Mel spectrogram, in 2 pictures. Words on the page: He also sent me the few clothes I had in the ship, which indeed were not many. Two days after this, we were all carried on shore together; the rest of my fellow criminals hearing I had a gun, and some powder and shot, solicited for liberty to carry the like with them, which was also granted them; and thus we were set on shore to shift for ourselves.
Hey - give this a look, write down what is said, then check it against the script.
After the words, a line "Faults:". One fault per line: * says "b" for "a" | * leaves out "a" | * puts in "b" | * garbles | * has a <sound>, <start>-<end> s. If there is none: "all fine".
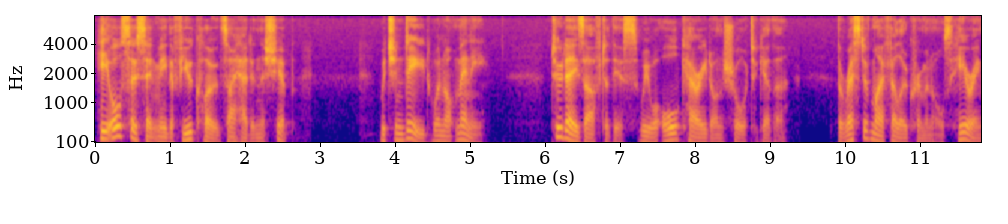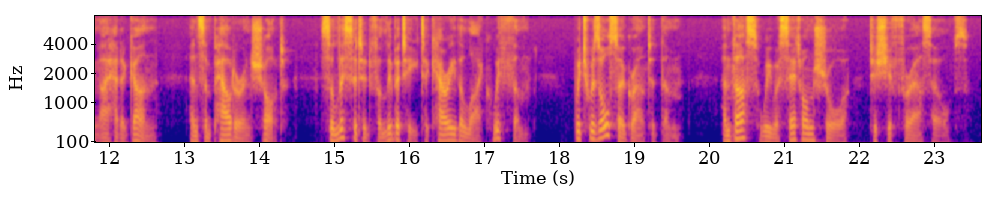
He also sent me the few clothes I had in the ship, which indeed were not many. Two days after this, we were all carried on shore together; the rest of my fellow criminals hearing I had a gun, and some powder and shot, solicited for liberty to carry the like with them, which was also granted them; and thus we were set on shore to shift for ourselves.
Faults:
all fine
